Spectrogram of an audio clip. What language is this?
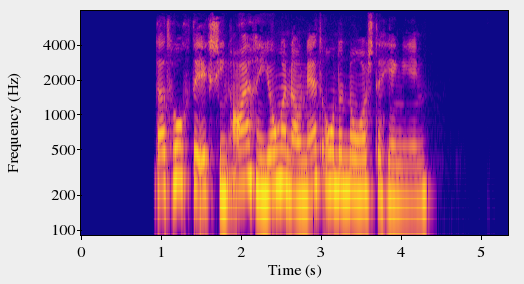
Western Frisian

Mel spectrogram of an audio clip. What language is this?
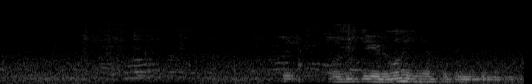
Punjabi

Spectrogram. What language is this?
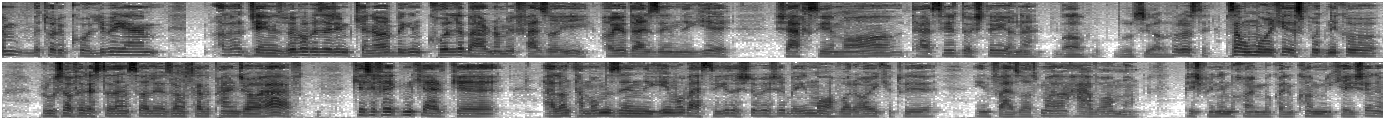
Persian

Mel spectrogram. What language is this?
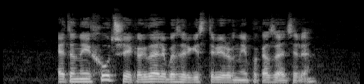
Russian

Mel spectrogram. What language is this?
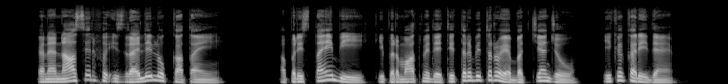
Kangri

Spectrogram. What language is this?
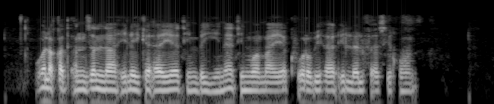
Arabic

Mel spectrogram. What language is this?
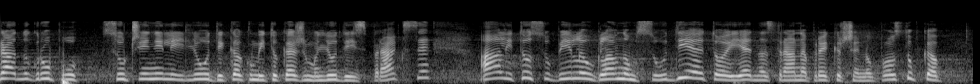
Serbian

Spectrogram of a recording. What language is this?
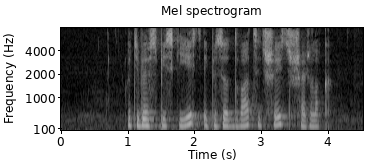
Russian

